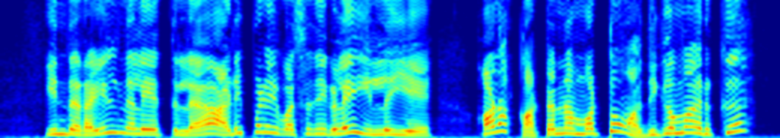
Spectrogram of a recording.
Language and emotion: Tamil, angry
